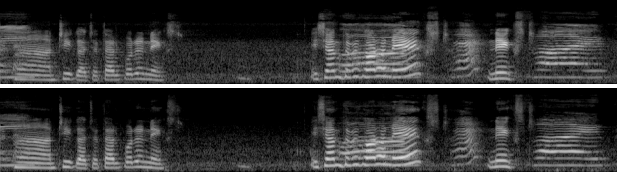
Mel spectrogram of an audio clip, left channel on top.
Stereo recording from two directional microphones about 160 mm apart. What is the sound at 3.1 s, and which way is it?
Speech, 55° right (ahead or behind).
